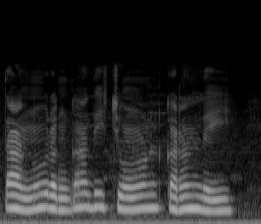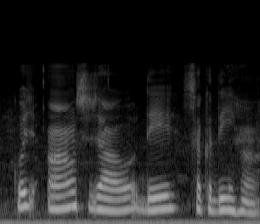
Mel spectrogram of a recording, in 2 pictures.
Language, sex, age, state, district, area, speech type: Punjabi, female, 60+, Punjab, Jalandhar, urban, spontaneous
